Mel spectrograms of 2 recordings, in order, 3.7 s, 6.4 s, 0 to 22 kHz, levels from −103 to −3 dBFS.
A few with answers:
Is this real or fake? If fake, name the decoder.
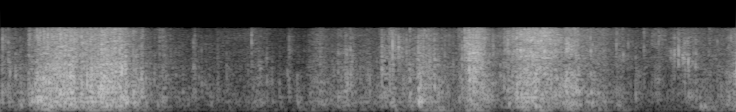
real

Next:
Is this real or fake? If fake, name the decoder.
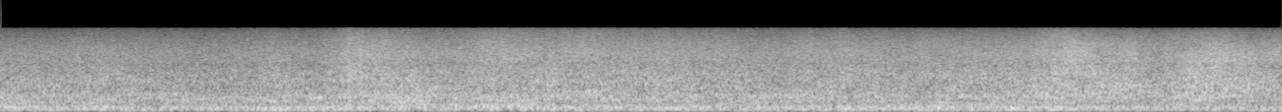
real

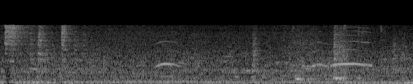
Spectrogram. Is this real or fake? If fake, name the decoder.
real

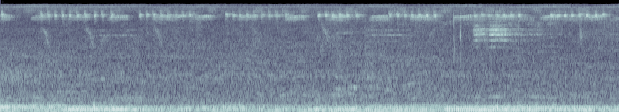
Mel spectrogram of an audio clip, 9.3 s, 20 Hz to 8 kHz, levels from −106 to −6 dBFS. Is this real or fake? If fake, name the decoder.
real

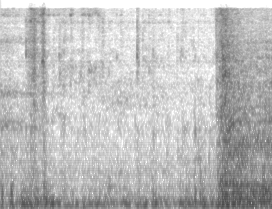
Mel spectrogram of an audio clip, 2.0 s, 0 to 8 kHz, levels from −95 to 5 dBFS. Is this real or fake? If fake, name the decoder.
fake, vocoder, HiFi-GAN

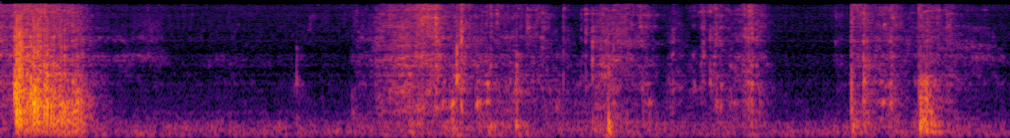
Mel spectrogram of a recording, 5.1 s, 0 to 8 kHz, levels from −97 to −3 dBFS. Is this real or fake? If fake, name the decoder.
fake, vocoder, HiFi-GAN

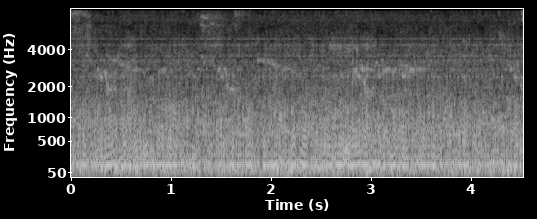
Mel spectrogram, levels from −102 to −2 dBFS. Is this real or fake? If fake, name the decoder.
fake, vocoder, HiFi-GAN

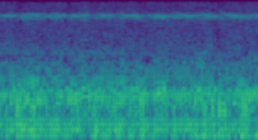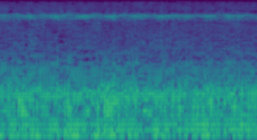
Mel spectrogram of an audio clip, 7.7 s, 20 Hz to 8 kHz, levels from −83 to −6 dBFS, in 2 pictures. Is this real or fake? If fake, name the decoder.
fake, vocoder, HiFi-GAN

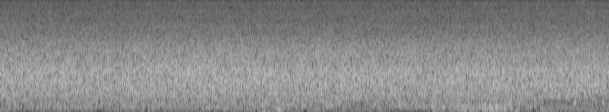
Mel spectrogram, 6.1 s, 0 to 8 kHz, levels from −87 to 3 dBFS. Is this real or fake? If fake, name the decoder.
real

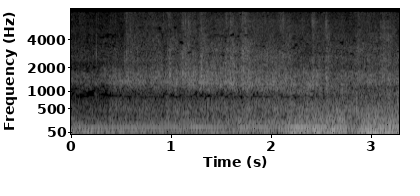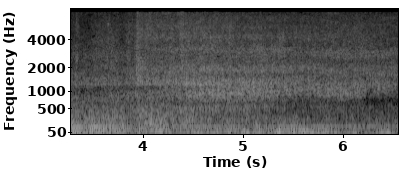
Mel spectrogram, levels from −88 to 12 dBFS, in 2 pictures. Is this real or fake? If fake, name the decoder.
real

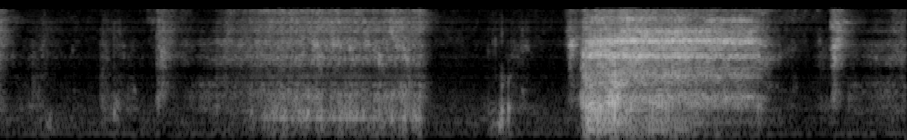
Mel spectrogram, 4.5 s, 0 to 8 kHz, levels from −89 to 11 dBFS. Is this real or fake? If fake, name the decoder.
fake, vocoder, HiFi-GAN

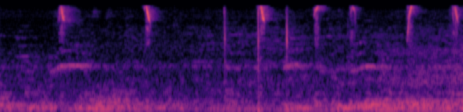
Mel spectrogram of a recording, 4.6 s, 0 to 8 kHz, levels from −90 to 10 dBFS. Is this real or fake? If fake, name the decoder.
real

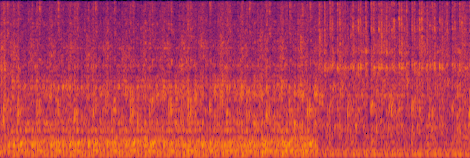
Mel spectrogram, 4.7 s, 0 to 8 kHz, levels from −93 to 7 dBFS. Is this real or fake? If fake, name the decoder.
real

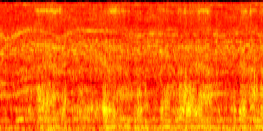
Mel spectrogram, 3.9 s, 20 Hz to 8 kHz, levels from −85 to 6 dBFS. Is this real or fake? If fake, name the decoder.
fake, vocoder, HiFi-GAN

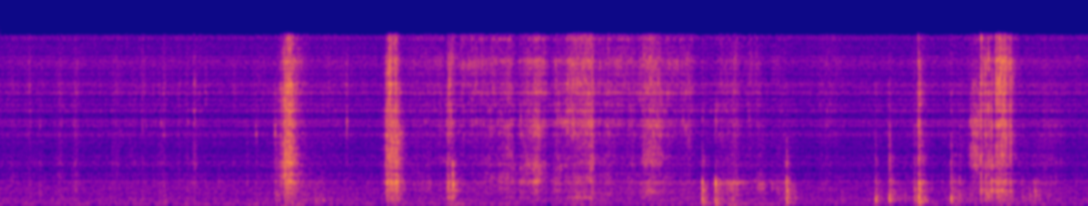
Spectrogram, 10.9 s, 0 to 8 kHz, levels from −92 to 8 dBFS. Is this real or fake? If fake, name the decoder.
fake, vocoder, HiFi-GAN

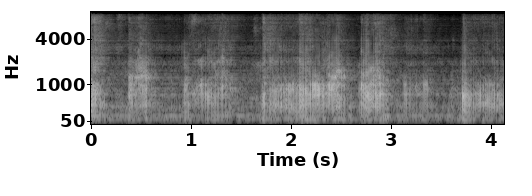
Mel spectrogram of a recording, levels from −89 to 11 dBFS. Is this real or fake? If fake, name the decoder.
fake, vocoder, HiFi-GAN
